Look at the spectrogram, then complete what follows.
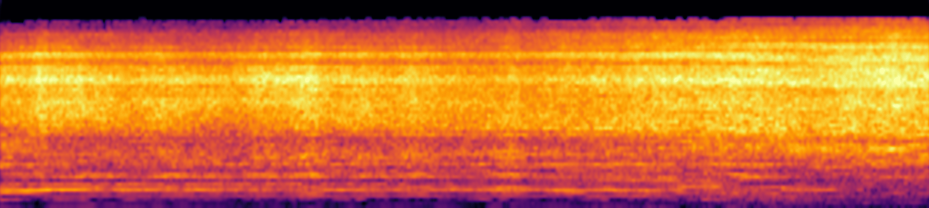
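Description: Modified pulling tractor with several supercharged automotive engines running at full throttle while it drags a weight sled: a loud, steady engine drone that climbs in pitch right at the start, then holds, sagging a little near the end.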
